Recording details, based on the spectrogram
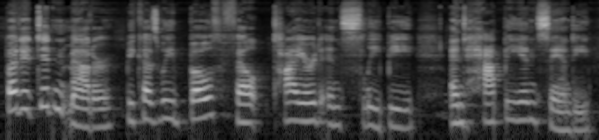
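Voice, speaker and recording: A woman with a mid-pitched voice reads a children's picture book aloud as a teacher would for her class. Her delivery is expressive, with deliberate emphasis on the words that matter to young listeners.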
